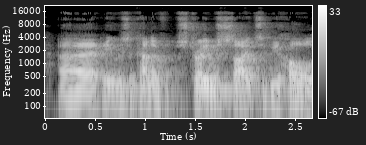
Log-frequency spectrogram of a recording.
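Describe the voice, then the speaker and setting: A man speaks with audible room echo. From northern England, Merseyside (Southport near Liverpool). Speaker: singer-songwriter. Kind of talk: casual storytelling introduction to a song. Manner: hesitant, many fillers.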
